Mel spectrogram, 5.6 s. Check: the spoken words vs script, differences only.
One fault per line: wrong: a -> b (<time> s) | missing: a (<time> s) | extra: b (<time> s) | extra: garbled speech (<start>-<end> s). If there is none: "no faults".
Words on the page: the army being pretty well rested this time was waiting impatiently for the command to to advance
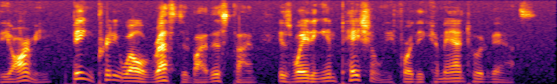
extra: by (1.9 s)
wrong: was -> is (2.8 s)
missing: to (4.8 s)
